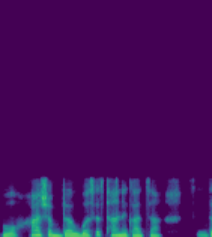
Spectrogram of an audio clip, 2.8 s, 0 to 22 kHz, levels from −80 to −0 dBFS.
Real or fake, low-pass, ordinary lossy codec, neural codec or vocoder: fake; 5.4 kHz; none; codec, 16 kHz, about 1 kbps, DyCAST, with the encoder's durations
